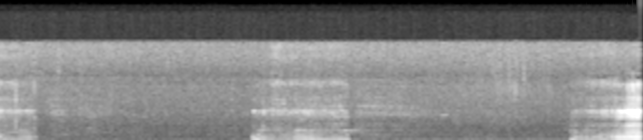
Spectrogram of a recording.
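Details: A French Bulldog snores loudly: rough, buzzing inhalations with stacked harmonics, three snore bursts spaced about three seconds apart, quiet breathing gaps in between.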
